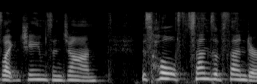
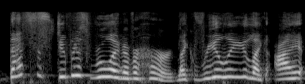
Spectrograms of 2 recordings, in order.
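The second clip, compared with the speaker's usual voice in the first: loud, higher, exasperated outburst at staff; indignant rant; 4 semitones higher, 6 dB louder than usual. Pretend. Pretend complaint to rec center staff about shoes, indignant and loud. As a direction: let the outrage burst out louder and higher.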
